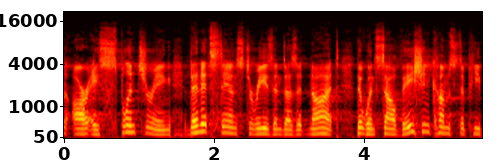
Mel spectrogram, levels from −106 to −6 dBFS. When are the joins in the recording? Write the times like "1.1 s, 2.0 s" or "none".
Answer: none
